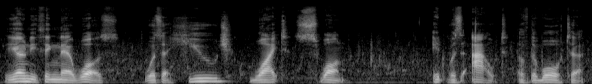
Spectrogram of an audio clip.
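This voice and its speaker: A man reading a children's story in a measured, deliberate, dramatic way. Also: lowish voice, a little hiss or hum. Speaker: story narrator. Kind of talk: expressive scripted storybook narration for learners.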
